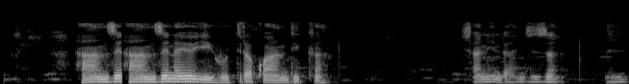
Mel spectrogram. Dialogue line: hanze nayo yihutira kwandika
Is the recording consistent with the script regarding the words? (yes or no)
no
